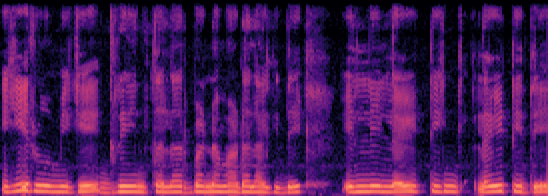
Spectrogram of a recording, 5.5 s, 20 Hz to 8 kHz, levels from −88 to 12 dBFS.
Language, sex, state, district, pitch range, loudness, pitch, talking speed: Kannada, female, Karnataka, Bidar, 215-230 Hz, -15 LUFS, 225 Hz, 100 wpm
